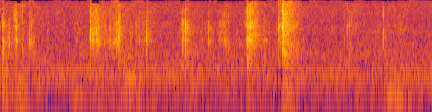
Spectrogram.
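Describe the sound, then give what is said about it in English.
Plastic clicks and clacks of a cassette tape being flipped in its player, an irregular run of several sharp mechanical taps, with two louder snaps near the middle. “let me flip your tape, or just flip it.”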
